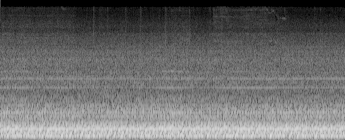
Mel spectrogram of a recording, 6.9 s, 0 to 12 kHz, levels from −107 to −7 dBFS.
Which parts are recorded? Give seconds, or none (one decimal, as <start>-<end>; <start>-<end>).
0.0-6.9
